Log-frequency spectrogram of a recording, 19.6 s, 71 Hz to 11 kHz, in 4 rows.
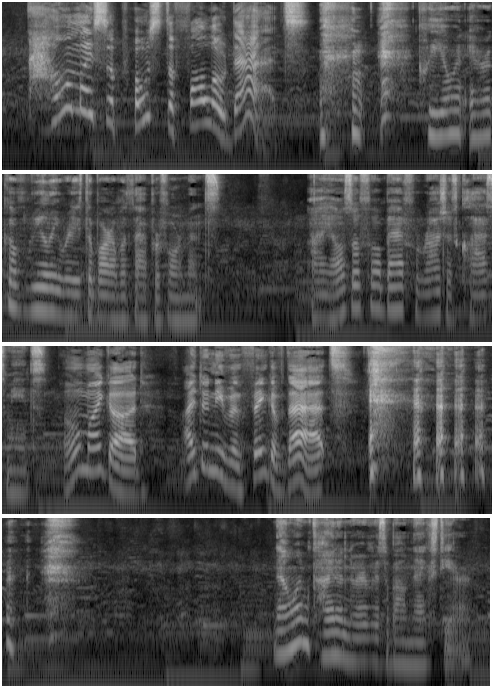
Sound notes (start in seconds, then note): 3.2 giggles; 13.4 Fatima laughs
